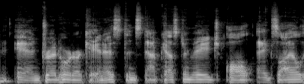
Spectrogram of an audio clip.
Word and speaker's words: Arcanist: to hear about it Arcanist is how you pronounce that word Arcanist sounds cooler but that's just not the word sorry folks mad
